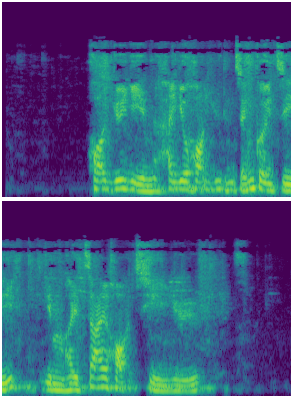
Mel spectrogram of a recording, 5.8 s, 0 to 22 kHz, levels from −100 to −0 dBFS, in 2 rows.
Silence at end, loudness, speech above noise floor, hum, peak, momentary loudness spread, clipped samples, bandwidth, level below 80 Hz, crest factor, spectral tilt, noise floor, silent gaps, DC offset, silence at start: 0.45 s; -19 LUFS; 51 dB; none; -4 dBFS; 10 LU; under 0.1%; 10 kHz; -60 dBFS; 16 dB; -4.5 dB/octave; -69 dBFS; none; under 0.1%; 0.85 s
